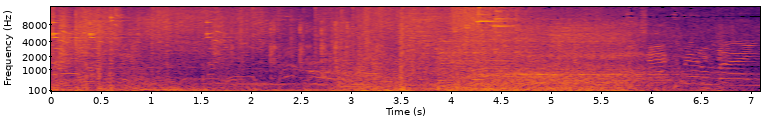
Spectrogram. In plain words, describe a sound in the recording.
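Magical spell blasts crackle and boom in quick succession.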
